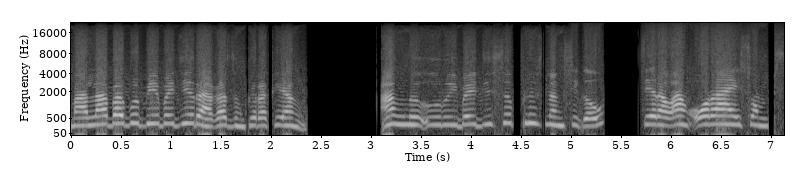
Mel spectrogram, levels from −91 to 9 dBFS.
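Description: From the start, the whole clip carries heavy 1-bit DFPWM compression. Each sample is one bit nudging a level up or down, so the speech sounds fuzzy, crackly and buried in hiss.

From 0.0 to 5.0 s, a section runs at the wrong speed, 0.875 times normal and about two semitones low. The voice drags, deep and slow, likely from playback on a mismatched clock.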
